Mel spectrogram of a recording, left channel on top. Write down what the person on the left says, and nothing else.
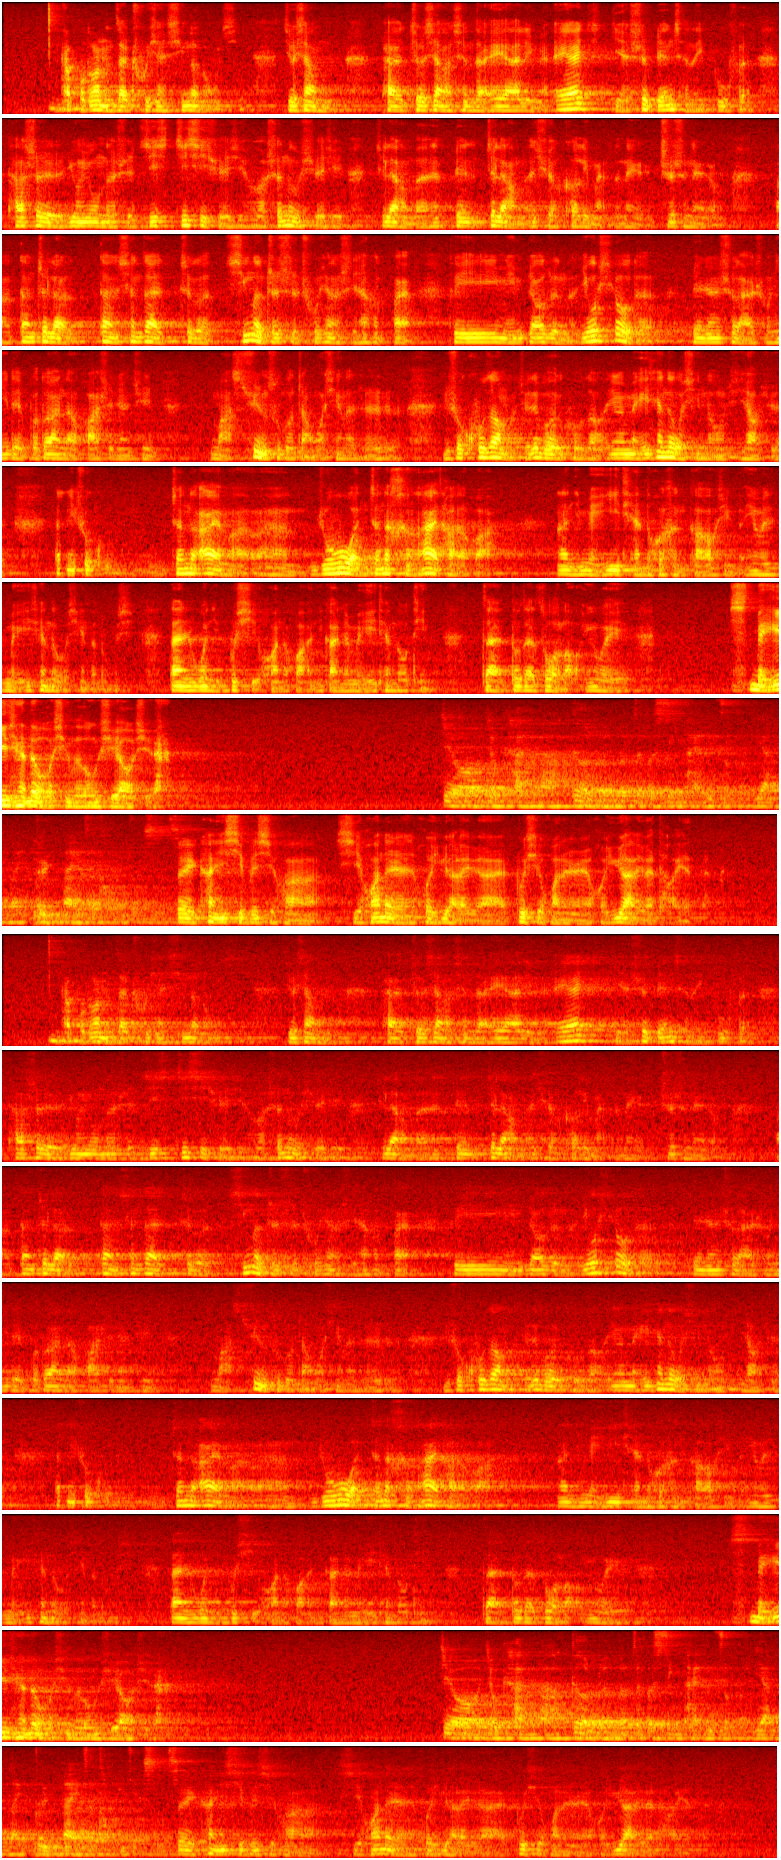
它不断的在出现新的东西，就像它就像现在 AI 里面，AI 也是编程的一部分，它是运用的是机机器学习和深度学习这两门编这两门学科里面的那个知识内容啊，但这两但现在这个新的知识出现的时间很快，对于一名标准的优秀的对人士来说，你得不断的花时间去马迅速的掌握新的知识。你说枯燥吗？绝对不会枯燥，因为每一天都有新东西要学。但你说枯真的爱吗？嗯，如果你真的很爱它的话，那你每一天都会很高兴的，因为每一天都有新的东西。但如果你不喜欢的话，你感觉每一天都挺在都在坐牢，因为每一天都有新的东西要学。
<laughs> 对。对，看你喜不喜欢了。喜欢的人会越来越爱，不喜欢的人会越来越讨厌的。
